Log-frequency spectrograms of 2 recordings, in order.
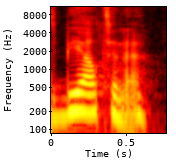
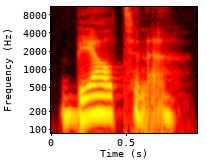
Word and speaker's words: Bealtaine: the correct pronunciation for this word, which is an Irish word, is Bealtaine. And how am I doing? Bealtaine.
